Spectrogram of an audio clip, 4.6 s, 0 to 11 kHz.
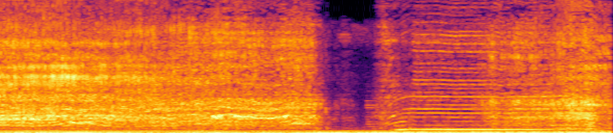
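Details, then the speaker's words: Huina 1583 RC front-end loader after fixing a loose pinion in the front drive: front wheels work again, but the small electric drive whirs with a loud, buzzy gear noise over a steady motor hum; performance seems unaffected. "he we got we got a loud gear noise going on but they are working and that's the important"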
